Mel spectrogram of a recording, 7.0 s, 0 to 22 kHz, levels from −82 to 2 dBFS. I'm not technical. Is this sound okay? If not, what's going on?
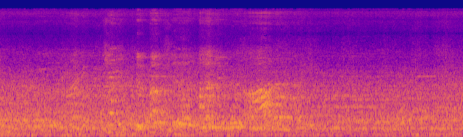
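No, there's imaging from sample-and-hold upsampling: each sample was simply repeated to raise the rate, adding a bright metallic fizz that follows the sound throughout.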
